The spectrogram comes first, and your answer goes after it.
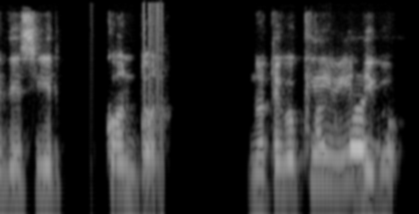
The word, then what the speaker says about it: cóndor: Entonces yo puedo llegar acá y decir cóndor.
